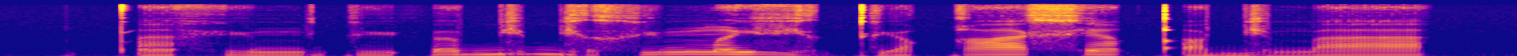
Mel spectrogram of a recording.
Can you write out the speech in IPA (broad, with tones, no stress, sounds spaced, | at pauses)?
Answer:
pʼ ã˩ h y˩ mʲ ə˩ k y˩ ʔ ɵ˥ bʲ ɛ˥ bʲ ɤ˩ x y˥ m ə̃˥ vʲ ʌ˩ kʼ y˩ q a˥ x ɛ̃˥ qʼ ʌ˩ bʲ a˩ m a˥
